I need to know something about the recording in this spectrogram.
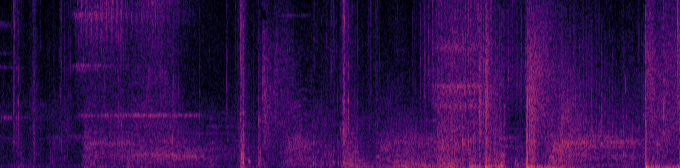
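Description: A blade slashes and strikes a creature with sharp impacts.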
